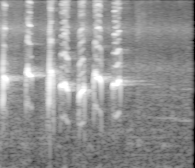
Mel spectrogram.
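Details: Leafbird (cucak wilis/rengganis) call used as a lure to make birds sing: a quick run of seven sharp, chirpy notes, evenly spaced, stopping abruptly after about one second.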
